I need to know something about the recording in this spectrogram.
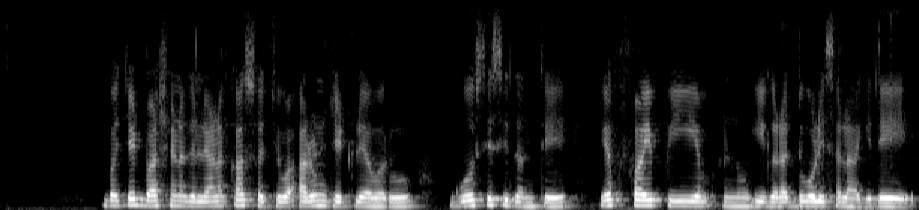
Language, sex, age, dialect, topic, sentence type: Kannada, female, 25-30, Coastal/Dakshin, banking, statement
